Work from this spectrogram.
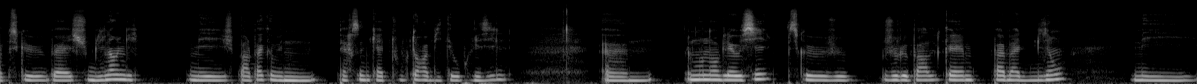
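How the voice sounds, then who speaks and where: Young woman rambling on her podcast, soft whispery bits, mellow voice. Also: medium pitch. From France. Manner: chatty, rambling, drops into soft whispery asides. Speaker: podcast host. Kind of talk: casual solo podcast chat.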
